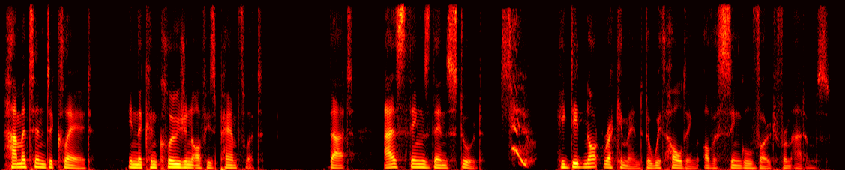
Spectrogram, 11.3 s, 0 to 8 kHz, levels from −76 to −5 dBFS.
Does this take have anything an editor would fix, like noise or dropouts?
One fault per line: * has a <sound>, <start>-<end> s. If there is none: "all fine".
* has a sneeze, 6.7-7.2 s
